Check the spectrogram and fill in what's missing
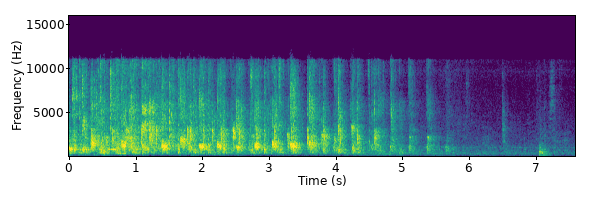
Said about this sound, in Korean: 큰 박수로 맞이해주시겠습니다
